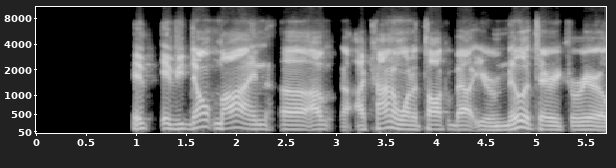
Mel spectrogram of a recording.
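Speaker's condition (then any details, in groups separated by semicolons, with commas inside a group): No condition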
